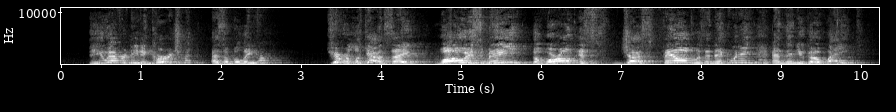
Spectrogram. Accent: Deep South, United States; I grew up in the Deep South. There are like 600 church buildings per square inch.

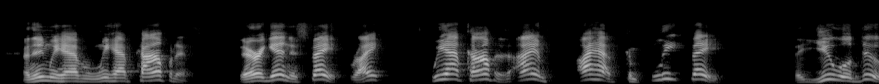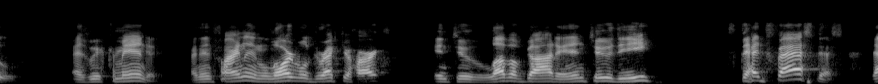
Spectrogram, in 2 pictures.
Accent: California, United States; I remember growing up in California.

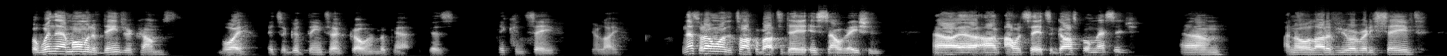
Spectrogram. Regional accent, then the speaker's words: Brazil; I grew up in Brazil, and I lived in Brazil, and we were going to come to the States for the summer

